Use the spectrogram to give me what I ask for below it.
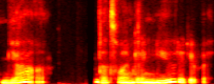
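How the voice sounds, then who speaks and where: A woman's voice: medium pitch, fairly even intonation, measured pace, creaky, warm tone, breathy edge, heavily acted. A woman voicing a lazy, scheming young woman, casual and offhand.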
